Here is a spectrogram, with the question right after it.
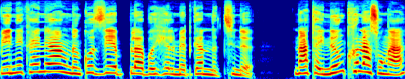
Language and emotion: Bodo, angry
